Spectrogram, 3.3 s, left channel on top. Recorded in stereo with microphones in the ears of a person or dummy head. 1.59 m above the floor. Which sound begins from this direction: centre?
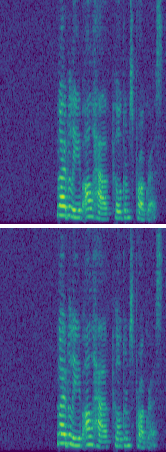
A woman speaking, at 1.1 s.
